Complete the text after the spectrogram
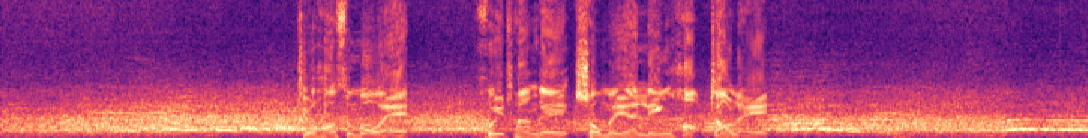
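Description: A stadium crowd murmurs and roars steadily in the distance.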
